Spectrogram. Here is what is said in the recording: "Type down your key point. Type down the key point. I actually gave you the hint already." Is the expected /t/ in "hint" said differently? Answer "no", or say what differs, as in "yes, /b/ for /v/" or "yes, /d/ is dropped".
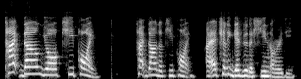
yes, /t/ is dropped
